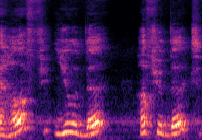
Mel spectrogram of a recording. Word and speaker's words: Hofjude: Se tu procurar pro judeu da corte no Google, vai aparecer a palavra que, se eu não me engano, a pronúncia é Hof Yud.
